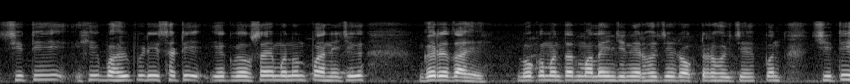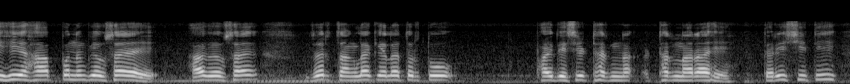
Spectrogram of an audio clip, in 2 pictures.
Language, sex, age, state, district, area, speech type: Marathi, male, 18-30, Maharashtra, Osmanabad, rural, spontaneous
